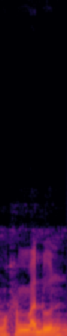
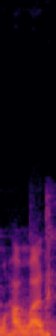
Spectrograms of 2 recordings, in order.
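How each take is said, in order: First: The name ends with an added 'un' sound. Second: The name ends without the 'un' sound. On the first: The speaker calls it right. "aina Muhammadun Pak" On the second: The speaker calls it wrong. "jangan Muhammad"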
